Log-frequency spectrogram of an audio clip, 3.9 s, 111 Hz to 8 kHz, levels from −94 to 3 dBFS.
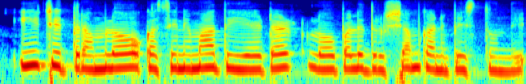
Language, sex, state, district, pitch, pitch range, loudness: Telugu, female, Telangana, Hyderabad, 250 Hz, 235-260 Hz, -15 LUFS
